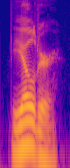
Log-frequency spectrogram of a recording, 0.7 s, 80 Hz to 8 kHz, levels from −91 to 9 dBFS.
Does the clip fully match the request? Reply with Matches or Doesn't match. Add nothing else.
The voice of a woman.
Doesn't match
